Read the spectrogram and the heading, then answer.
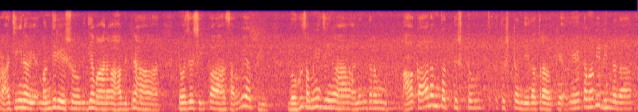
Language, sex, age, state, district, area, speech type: Sanskrit, male, 18-30, Kerala, Thrissur, urban, spontaneous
